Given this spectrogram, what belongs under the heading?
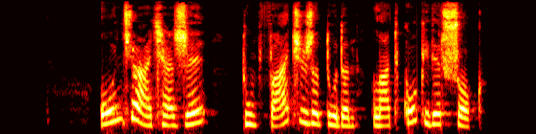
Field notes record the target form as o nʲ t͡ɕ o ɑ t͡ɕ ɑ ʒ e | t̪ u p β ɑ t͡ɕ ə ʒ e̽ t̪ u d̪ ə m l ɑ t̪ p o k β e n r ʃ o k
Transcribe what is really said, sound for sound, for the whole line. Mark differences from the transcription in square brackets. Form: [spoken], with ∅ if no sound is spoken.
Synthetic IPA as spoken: o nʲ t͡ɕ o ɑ t͡ɕ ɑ ʒ e | t̪ u p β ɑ t͡ɕ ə ʒ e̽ t̪ u d̪ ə [n] l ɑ t̪ [k] o k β e [∅] r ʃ o k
